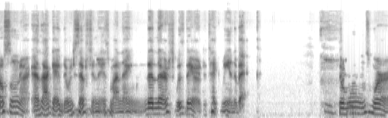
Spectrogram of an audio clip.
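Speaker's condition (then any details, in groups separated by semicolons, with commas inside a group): Cerebral palsy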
